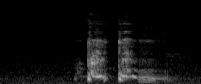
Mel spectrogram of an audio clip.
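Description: A person coughing twice in quick succession about a second in, the second cough trailing off into a short throat-clearing sound.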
